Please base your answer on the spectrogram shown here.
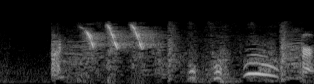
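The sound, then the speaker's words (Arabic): A parrot mimics strange sounds in a loud, varied run of chirps, high whistles and squawks with no talk over it, ending in a few swooping whistle notes. “اهو ده ببغاء، اهو بيقلد لنا اصوات غريبه”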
